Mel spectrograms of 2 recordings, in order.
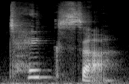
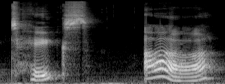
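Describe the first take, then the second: First: The s sound links onto the a. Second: The two words are said separately.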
